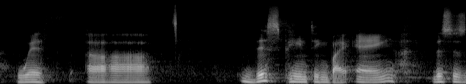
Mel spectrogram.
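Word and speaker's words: Ingres: Ang some people might read his name and pronounce it as ingr which is incorrect but this little sketch by Ang I love so much we're very familiar with uh this painting by Ang this is not the the finished version this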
